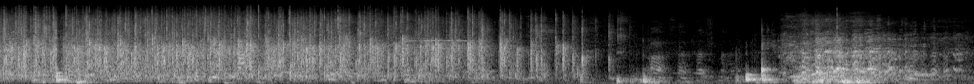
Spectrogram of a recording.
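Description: A crowd applauds with dense, continuous clapping for about six seconds, then it thins into scattered claps and laughter before a brief renewed swell of clapping and cheering.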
